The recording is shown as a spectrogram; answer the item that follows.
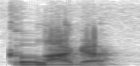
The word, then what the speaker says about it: Galaga: The correct pronunciation emphasizes the second syllable, Galaga.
